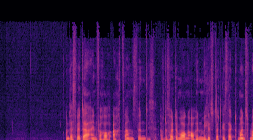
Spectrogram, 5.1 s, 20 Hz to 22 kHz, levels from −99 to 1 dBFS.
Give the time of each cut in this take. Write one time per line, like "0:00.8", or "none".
0:03.2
